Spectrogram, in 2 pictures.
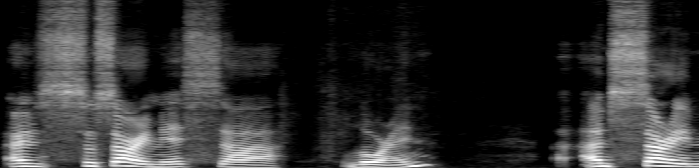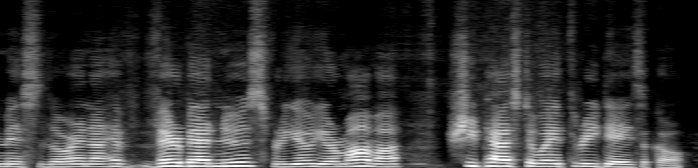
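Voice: medium pitch, normal speed, natural voice. A woman voicing a short, weary Vietnamese nurse in an audiobook, sorrowful, apologetic and plain-spoken, with a Vietnamese accent. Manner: folksy, apologetic, emphatic. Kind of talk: audiobook character dialogue.

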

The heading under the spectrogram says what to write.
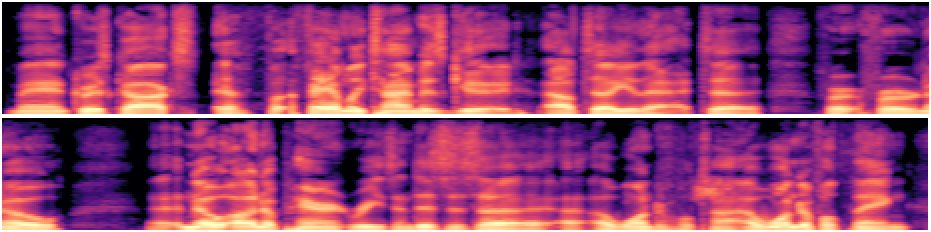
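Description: Deep, lively-voiced podcast host. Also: male voice, normal speed, no echo, clean studio sound. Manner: laid-back, joking, many fillers. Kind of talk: casual interview.

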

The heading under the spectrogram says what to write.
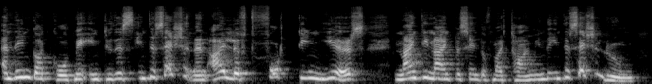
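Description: A woman's voice: a little high, lively intonation, a little fast, darkish tone, breathy edge. A woman with a South African accent, an evangelist sharing her story earnestly in an interview. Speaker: evangelist guest. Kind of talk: interview testimony.

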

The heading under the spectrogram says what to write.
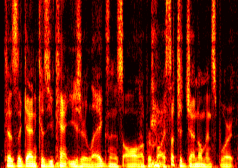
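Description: A man's voice: on the low side, steady tone, fast talker, darkish tone, no echo. A man with a Canadian accent chatting casually as a podcast guest, slangy and peppering his talk with "like" and "man". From born in the Philippines, raised in Calgary, Canada. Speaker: podcast guest, boxing instructor. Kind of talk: casual chat.

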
